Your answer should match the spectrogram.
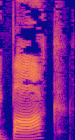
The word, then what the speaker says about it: Bach: Actually, one that's often used among musicians, at least, is the way that B-A-C-H is pronounced. Most people, everyday people, just say Bach, but it's actually Bach, because it's German.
